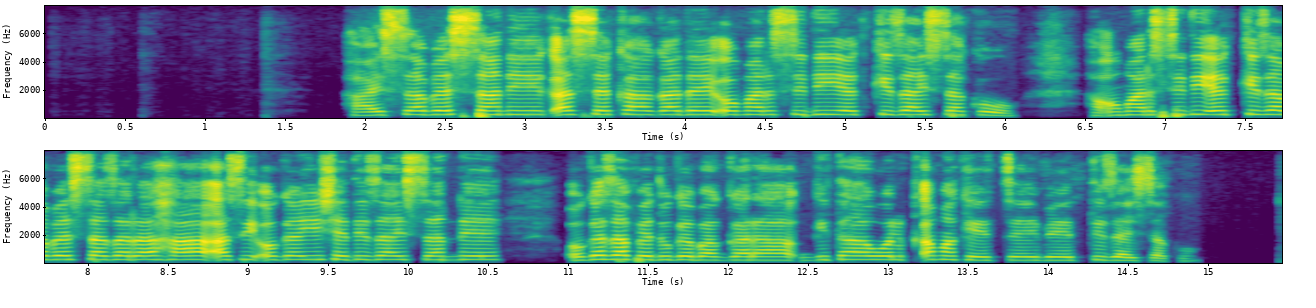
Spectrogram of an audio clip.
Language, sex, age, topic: Gamo, female, 36-49, government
